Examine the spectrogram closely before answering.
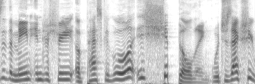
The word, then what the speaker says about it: Pascagoula: So in 1973, Pascagoula, I think that's the correct way to pronounce it, Mississippi.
